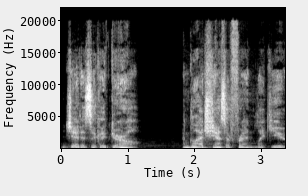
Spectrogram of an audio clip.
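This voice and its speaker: Over faint music in the background, a man uses a raspy put-on character voice of medium pitch with lively intonation. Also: moderate pace. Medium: fan dub. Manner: cryptic, playful.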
